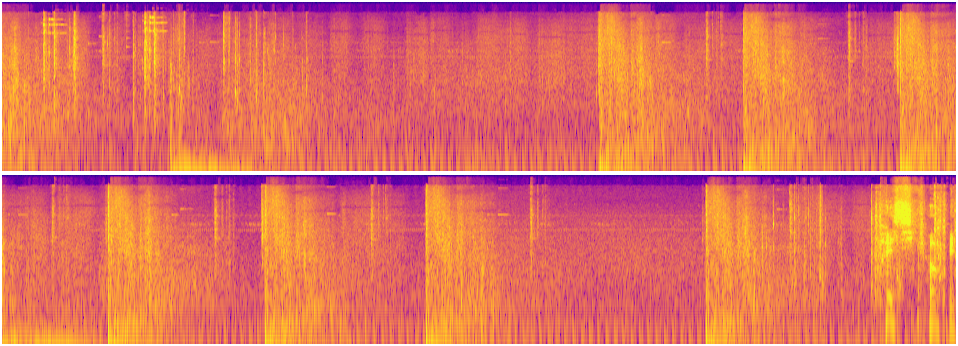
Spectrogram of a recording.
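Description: Repeated bursts of heavy gunfire from GTA Online, loud volleys separated by brief pauses, some rapid automatic strings and booming shots, with a voice speaking occasionally underneath.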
